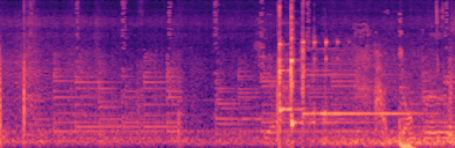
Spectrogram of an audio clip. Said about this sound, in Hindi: मैसेज आ रहा है लेकिन बाद में देखेंगे हम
